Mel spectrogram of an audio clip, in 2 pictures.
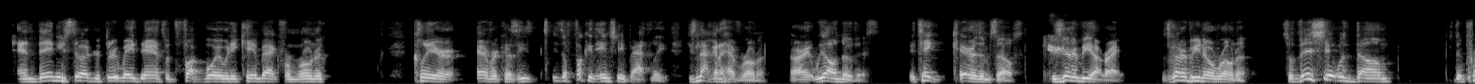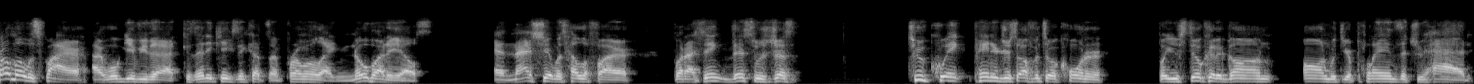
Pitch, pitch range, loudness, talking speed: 135 Hz, 125-150 Hz, -18 LUFS, 230 wpm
